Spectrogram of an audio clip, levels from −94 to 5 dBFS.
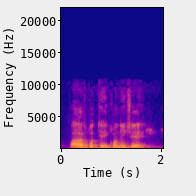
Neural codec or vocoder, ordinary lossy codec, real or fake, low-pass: codec, 24 kHz, 0.9 kbps, WavTokenizer, medium speech release version 1; AAC, 48 kbps; fake; 10.8 kHz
